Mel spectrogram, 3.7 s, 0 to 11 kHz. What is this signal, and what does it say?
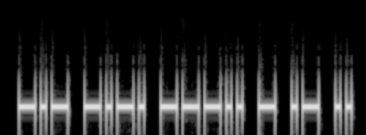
Morse code, heard as a keyed tone, about 22 wpm, 700 Hz. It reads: KC8TAI
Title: USA Call Signs Repeated 3x 22wpm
